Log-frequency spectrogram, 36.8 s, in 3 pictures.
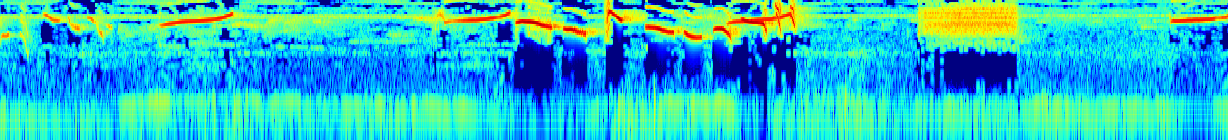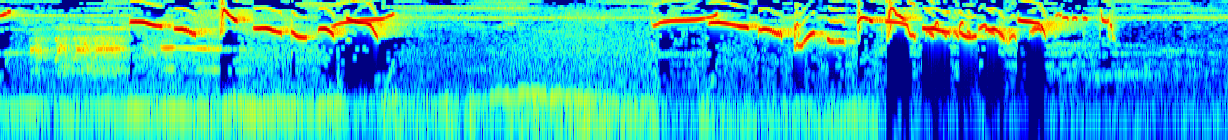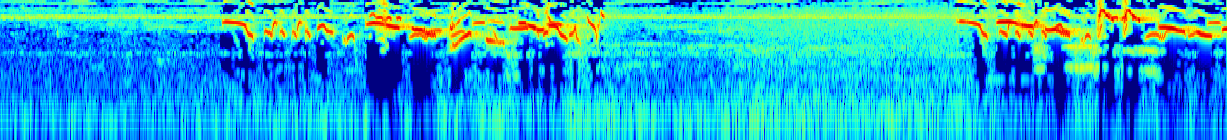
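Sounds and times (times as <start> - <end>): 
low rumbling: 0.0 - 12.6, 13.6 - 21.2
oriental magpie-robin whistled song: 0.0 - 12.6, 13.5 - 23.6, 25.1 - 36.8.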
